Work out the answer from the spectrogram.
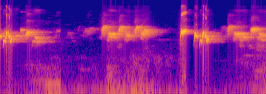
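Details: Morning practice song of a red-whiskered bulbul, trained to get fired up for singing competitions: lively whistled, slurred phrases in quick bursts separated by brief pauses, one opening with a sharp click, otherwise clean.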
